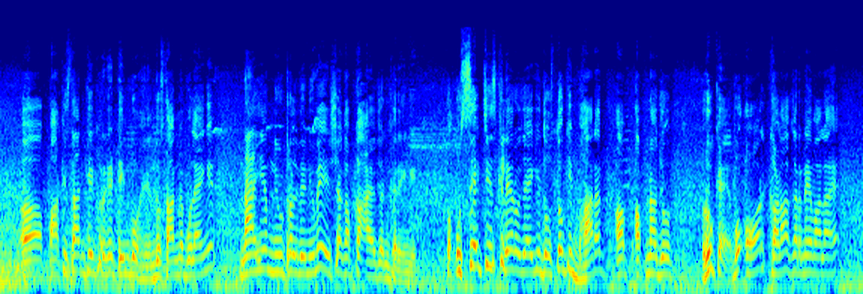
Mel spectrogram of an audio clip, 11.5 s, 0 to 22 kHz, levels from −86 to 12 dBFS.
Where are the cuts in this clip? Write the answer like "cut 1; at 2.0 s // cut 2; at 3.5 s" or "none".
none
